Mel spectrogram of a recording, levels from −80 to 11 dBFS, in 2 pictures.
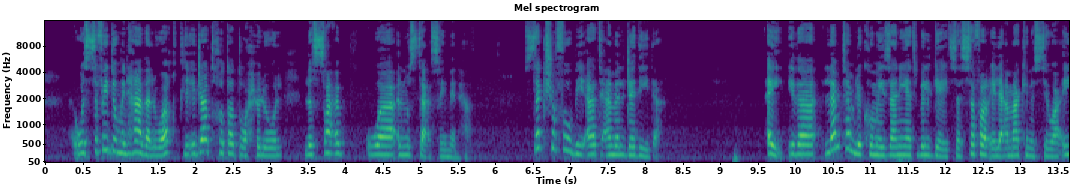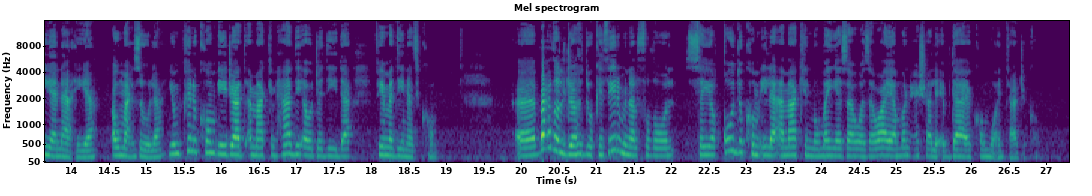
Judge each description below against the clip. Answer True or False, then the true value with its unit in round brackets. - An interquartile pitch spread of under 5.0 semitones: False (5.5 semitones)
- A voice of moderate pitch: False (205 Hz)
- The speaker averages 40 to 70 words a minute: False (105 wpm)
